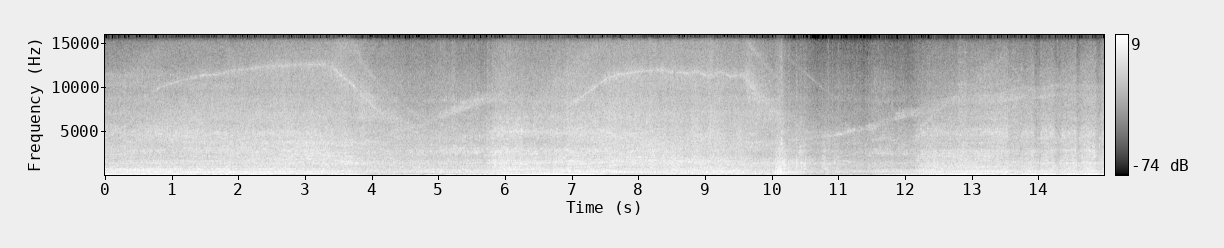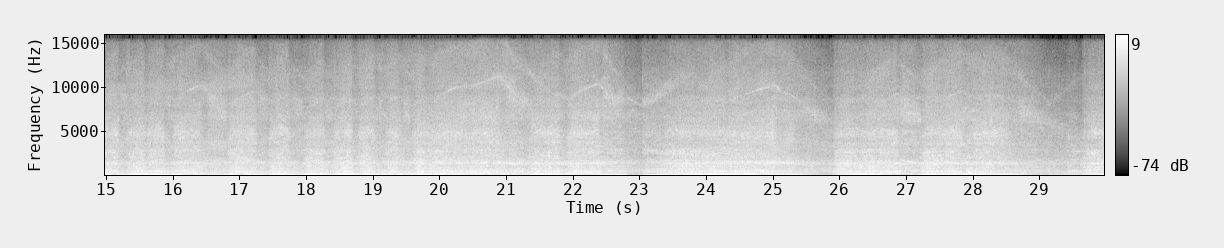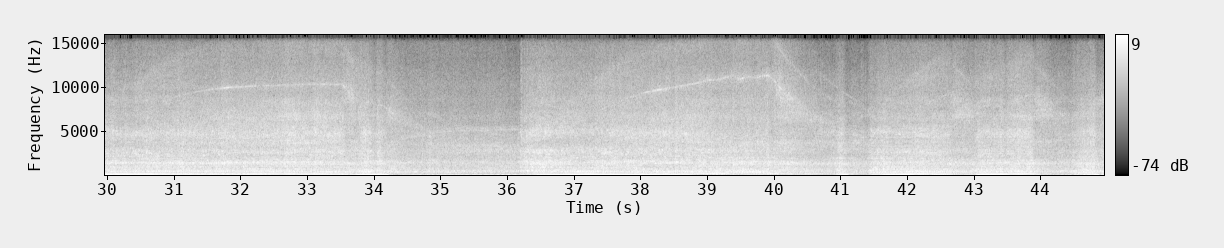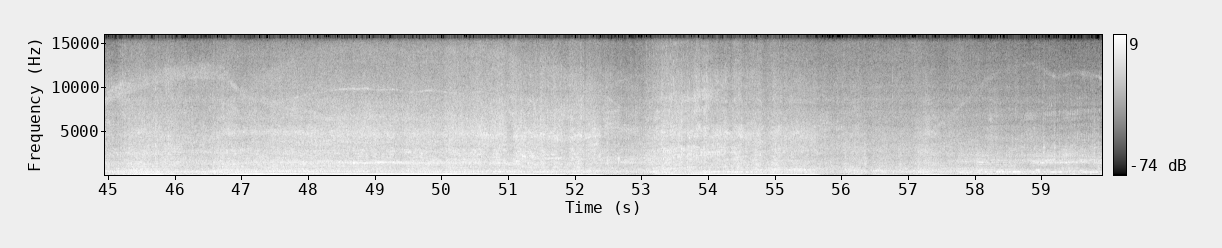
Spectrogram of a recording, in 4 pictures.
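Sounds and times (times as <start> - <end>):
bus engines revving: 0.0 - 59.9.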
